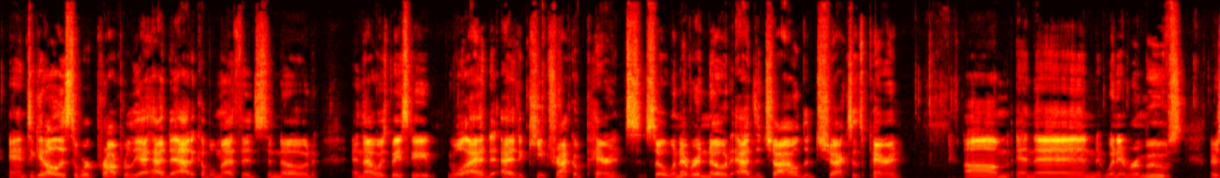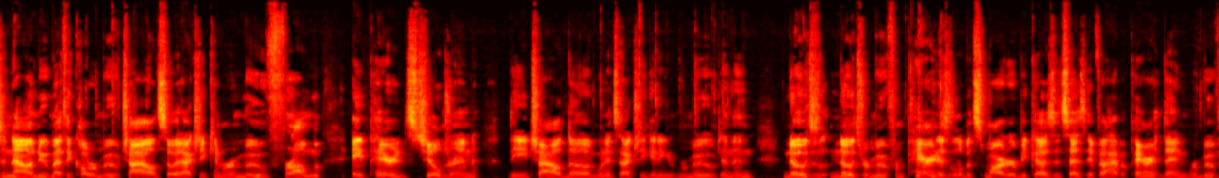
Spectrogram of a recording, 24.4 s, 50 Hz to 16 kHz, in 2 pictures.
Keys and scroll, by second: 0.0-2.2 typing, 3.6-5.4 typing, 9.1 Escape, 9.3-11.9 typing, 13.3-14.2 typing, 17.8 Escape, 17.9-20.1 typing, 21.3-22.1 typing.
